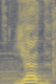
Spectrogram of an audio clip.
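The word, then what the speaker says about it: יד: yod vav and aled yod the next word yad yad is hand or arm and it's spelled with yod and daled yad here's another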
